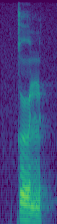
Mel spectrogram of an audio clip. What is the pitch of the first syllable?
low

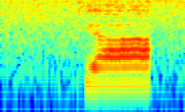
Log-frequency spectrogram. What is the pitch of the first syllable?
high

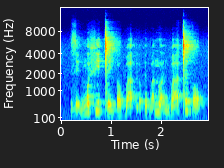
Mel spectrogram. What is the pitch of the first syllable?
low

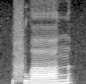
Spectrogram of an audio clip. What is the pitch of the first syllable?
rising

